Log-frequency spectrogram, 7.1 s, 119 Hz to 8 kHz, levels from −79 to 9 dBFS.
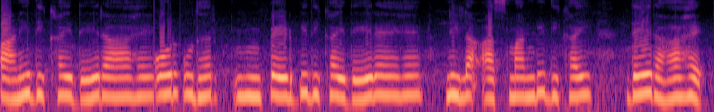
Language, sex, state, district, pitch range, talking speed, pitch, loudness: Hindi, female, Maharashtra, Nagpur, 220-235 Hz, 175 wpm, 225 Hz, -13 LUFS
